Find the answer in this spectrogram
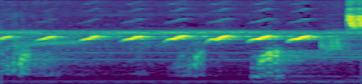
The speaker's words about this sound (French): Nuit provençale, le chant interminable des rossignols tout au long des nuits de mai. Le rossignol.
